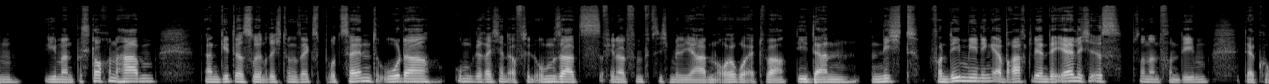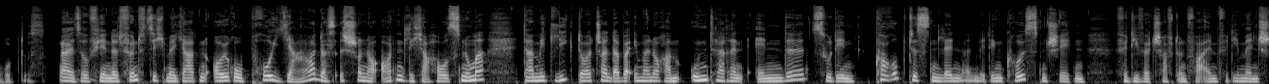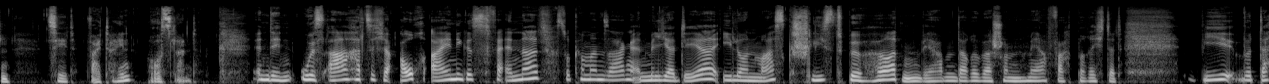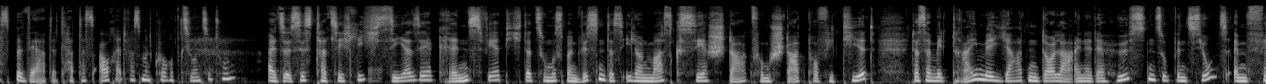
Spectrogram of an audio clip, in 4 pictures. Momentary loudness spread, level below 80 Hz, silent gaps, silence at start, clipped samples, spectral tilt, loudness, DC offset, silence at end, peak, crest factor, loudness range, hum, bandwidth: 9 LU; -56 dBFS; 4.50-4.54 s; 0 s; under 0.1%; -4.5 dB/octave; -21 LUFS; under 0.1%; 0 s; -2 dBFS; 20 dB; 4 LU; none; 17 kHz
